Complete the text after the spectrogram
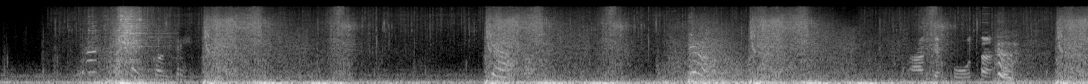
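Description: Electricity crackles and zaps in bursts.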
